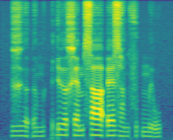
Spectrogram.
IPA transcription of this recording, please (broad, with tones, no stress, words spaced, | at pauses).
ɣɨ̤˨˩ə̯ʔə̤˨˩m | ɗɨ˧ə̯xɛ˨˦m saː˧ʔɛ˨˦za̤˨˩nfu˨˩p̚ mɨ˧˩˨w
